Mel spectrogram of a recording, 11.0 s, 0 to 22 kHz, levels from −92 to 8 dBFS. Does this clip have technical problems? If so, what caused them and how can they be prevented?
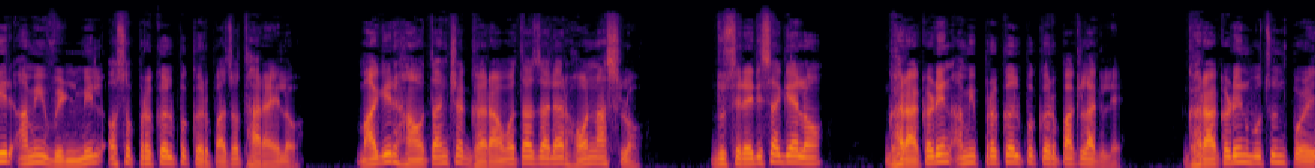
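No, there are no technical problems to hear in this speech clip. Nothing here calls for a fix or a preventive step.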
